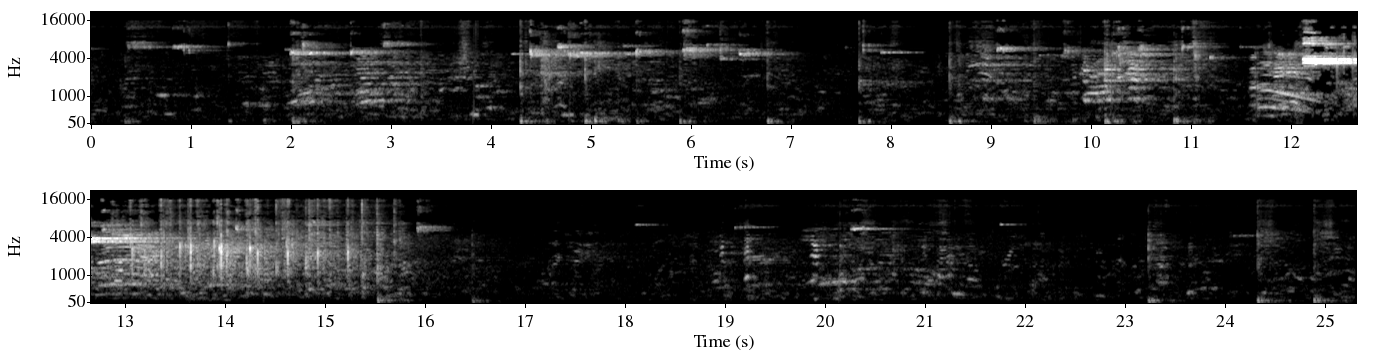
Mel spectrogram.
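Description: A basketball thuds as it bounces on the court.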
